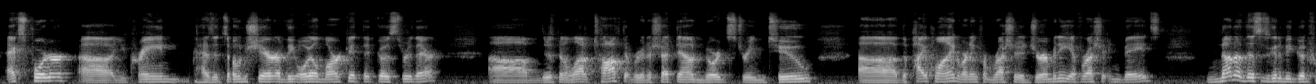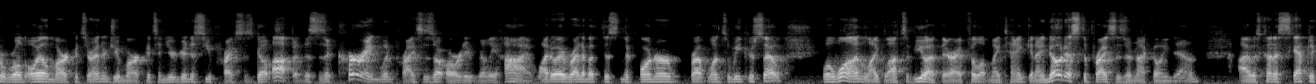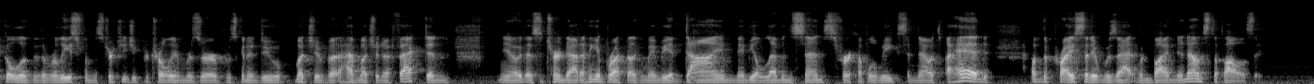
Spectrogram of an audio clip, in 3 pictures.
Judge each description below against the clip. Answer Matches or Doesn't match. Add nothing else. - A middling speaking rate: Doesn't match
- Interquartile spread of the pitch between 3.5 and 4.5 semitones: Matches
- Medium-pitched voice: Doesn't match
